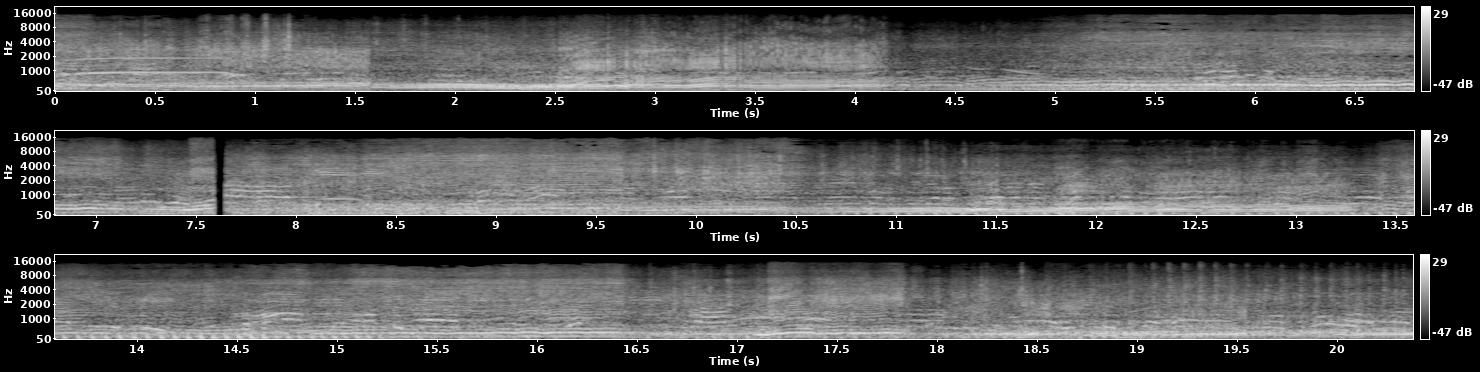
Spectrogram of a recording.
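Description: Dirt bike engines rev and whine loudly as the bikes race past.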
